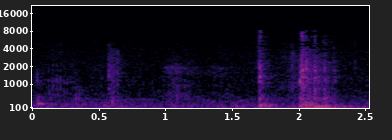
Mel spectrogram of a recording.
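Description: A door is pushed shut: a couple of faint knocks and scrapes, then a heavier, low thud as it closes, with no one speaking.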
